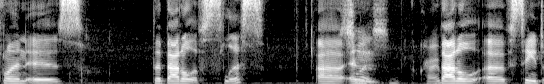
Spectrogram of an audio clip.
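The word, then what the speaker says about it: Sluis: Uh, it's spelled L U S L U Ys, but Sliss.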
